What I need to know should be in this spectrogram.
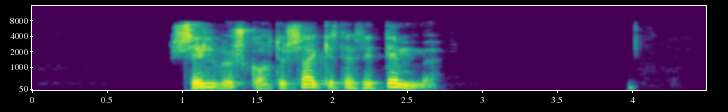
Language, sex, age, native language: Icelandic, male, 40-49, Icelandic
